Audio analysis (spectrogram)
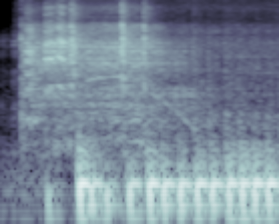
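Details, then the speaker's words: Supercharged NOS postie bike, very cold, started without choke after running the new fuel pump for NOS; a few ragged cranks and a stumble, then uneven firing into a lumpy run; reluctant cold start, possibly flooded. "I'll see if that starts now without any choke [Music] flooded it or something"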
